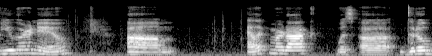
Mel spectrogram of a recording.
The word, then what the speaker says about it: Alec: um again and it's if you looked at it you'd think it was alex but south cacalac it's alec so alec murdock um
